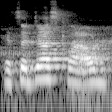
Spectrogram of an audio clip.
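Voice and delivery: ordinary talk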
